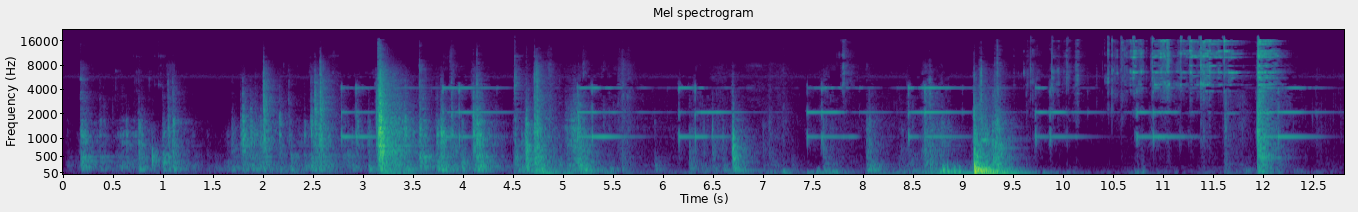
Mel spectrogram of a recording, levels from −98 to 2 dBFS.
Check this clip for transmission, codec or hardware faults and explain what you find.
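Nothing here points to a transmission, codec or hardware problem; the sounds come across steadily, with no dropouts, glitches or jumps.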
